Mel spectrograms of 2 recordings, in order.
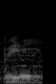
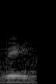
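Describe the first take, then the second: No difference in how they are said.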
